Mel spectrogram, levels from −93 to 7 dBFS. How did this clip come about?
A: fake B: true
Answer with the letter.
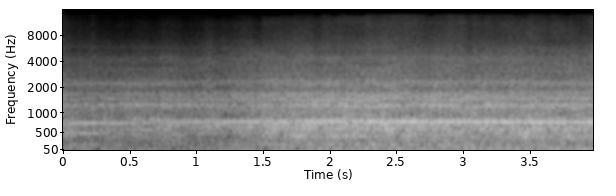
A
